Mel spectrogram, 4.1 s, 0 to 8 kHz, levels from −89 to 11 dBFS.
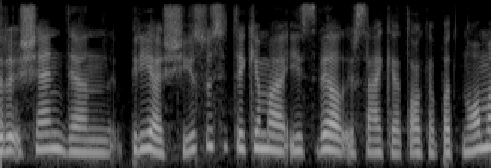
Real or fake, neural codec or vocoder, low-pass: real; none; 7.2 kHz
